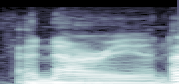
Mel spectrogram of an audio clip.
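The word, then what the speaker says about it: Anárion: Anarion.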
